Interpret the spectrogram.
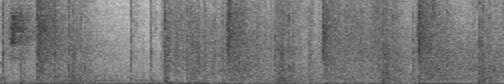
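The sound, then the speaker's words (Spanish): Sustained machine gun fire, a dense rapid burst of shots running continuously and loudly, with booming low-end impacts layered underneath and no voices. “pónganse pecho tierra, porque hoy el atole agarra su metralleta, se pone su pañoleta de Rambo y le entra de lleno a los balazos contra los narcos y mafiosos.”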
